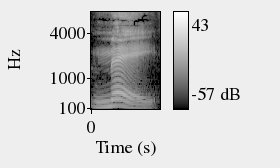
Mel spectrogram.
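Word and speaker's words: may (μή): The speaker or writer can use the little word ou, or he can use the word may, M with a long A, ou or may. Both of those words mean no or not, and both of them are used throughout the Greek New Testament.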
